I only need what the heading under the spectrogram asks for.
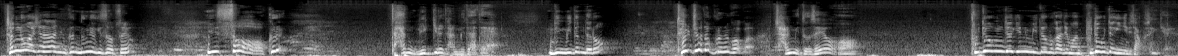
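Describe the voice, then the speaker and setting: A man's voice: very high-pitched, very animated, moderate pace, creaky, long pauses, mellow. Middle-aged guy pastor, swoops all over when he preaches, jokey and folksy, keeps quizzing the crowd. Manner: folksy, joking, asks the crowd questions. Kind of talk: lively retreat sermon.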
